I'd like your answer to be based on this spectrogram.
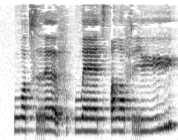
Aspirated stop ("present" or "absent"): absent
